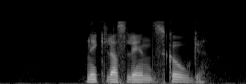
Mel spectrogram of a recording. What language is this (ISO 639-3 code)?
swe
